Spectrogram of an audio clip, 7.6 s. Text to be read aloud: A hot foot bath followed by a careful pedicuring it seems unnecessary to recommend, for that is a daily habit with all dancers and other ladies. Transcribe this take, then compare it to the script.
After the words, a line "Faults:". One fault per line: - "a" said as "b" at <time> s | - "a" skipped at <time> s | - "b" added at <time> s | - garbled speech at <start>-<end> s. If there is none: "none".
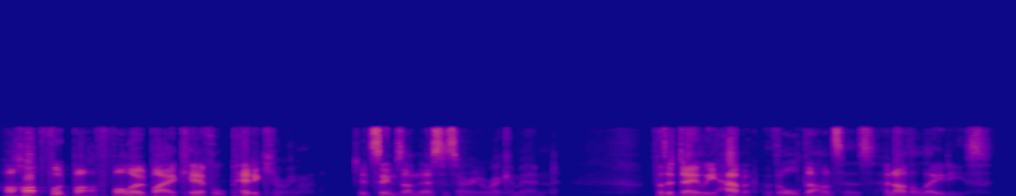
A hot foot bath followed by a careful pedicuring it seems unnecessary to recommend, for a daily habit with all dancers and other ladies.
Faults:
- "that is" skipped at 5.0 s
